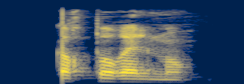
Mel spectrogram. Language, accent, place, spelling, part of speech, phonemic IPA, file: French, France, Lyon, corporellement, adverb, /kɔʁ.pɔ.ʁɛl.mɑ̃/, LL-Q150 (fra)-corporellement.wav
- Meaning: bodily, corporally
